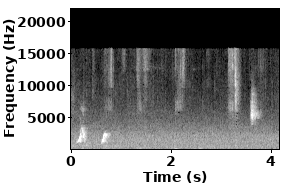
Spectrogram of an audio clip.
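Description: A lyrebird gives two quick rising chirps, then a few faint, very high whistled notes after a pause, over a steady soft hiss.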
